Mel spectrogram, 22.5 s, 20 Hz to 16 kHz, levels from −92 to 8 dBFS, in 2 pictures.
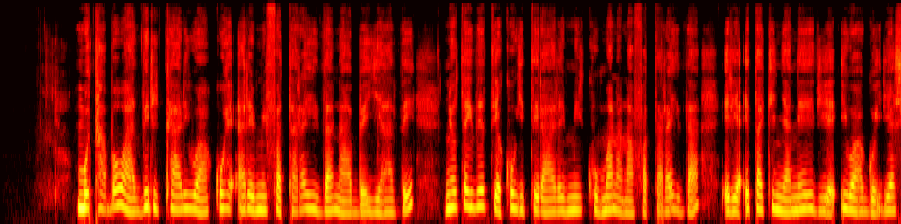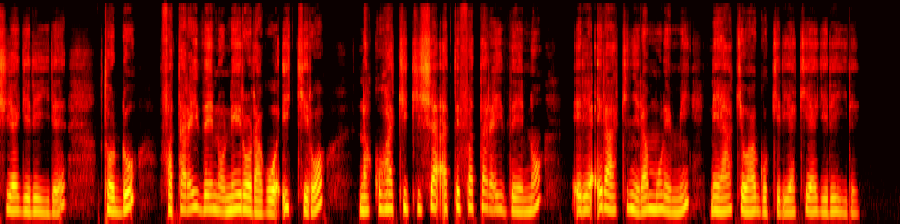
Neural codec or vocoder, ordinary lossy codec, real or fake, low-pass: vocoder, 44.1 kHz, 128 mel bands, Pupu-Vocoder; none; fake; 14.4 kHz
